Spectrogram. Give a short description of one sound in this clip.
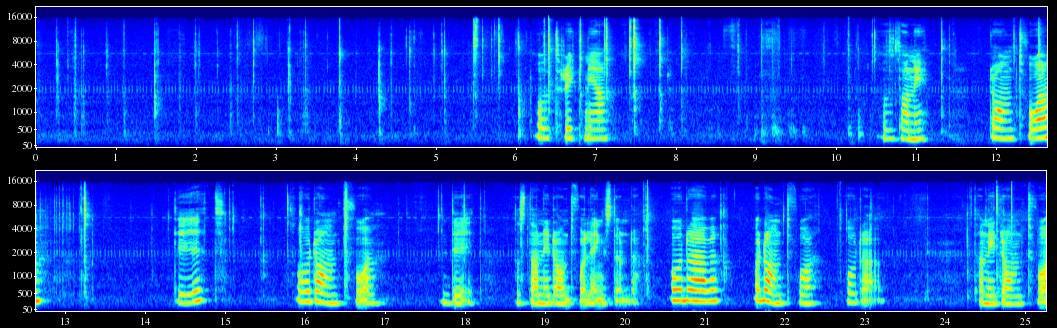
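Rubber bands snap and click softly against a plastic loom as a hook works them.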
